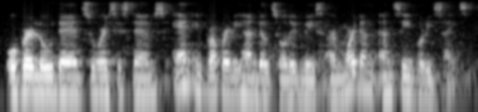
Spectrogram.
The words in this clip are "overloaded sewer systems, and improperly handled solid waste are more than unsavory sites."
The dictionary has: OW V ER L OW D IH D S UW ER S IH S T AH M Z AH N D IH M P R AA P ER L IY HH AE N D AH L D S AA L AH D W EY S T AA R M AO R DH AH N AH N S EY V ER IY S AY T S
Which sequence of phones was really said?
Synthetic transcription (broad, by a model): OW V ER L OW D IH D S UW ER S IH S T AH M S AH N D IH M P R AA P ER L IY HH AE N D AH L D S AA L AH D W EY S AA R M AO R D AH N AH N S EY V ER IY S AY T S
